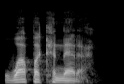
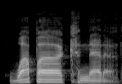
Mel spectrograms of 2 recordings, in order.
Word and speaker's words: Wapakoneta: And you can tell me how bad my pronunciation was, but I'm going to say it's Wapakoneta. Wapakoneta. That sounds pretty good.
